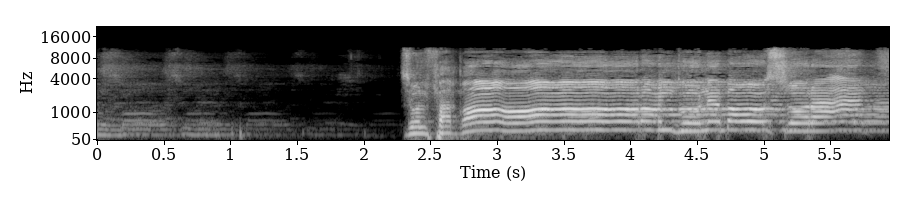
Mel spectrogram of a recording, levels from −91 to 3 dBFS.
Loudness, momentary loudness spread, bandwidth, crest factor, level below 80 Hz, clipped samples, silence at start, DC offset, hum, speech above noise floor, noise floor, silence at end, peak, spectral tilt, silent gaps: -13 LUFS; 8 LU; 11.5 kHz; 16 dB; -54 dBFS; under 0.1%; 0 s; under 0.1%; none; 46 dB; -60 dBFS; 0 s; 0 dBFS; -1 dB/octave; none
